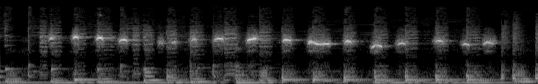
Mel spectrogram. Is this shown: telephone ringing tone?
no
